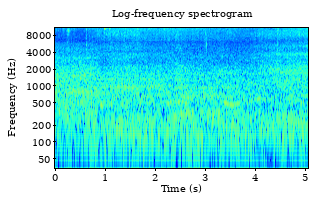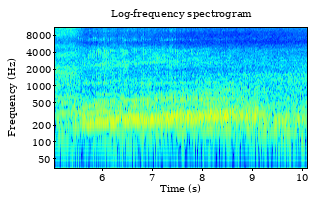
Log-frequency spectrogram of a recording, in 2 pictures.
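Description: City street traffic: a steady rumble of buses and cars. From about five and a half seconds in, a nearby vehicle engine grows louder for about four seconds.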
